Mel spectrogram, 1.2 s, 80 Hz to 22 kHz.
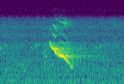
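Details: A Black-headed Oriole calls from just behind a vehicle near a resting leopard on a sunrise drive on 23 January 2015. It gives a single harsh, nasal note that slides quickly downward over a quiet background. It sounds alarmed, possibly at the leopard or near a nest.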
